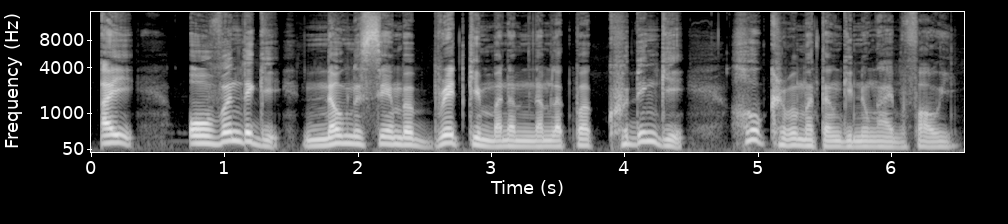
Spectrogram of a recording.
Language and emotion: Manipuri, happy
